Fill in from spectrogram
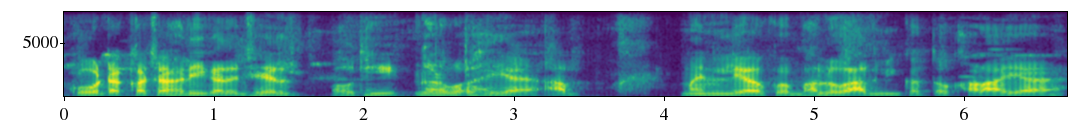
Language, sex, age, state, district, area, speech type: Maithili, male, 45-60, Bihar, Araria, rural, spontaneous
